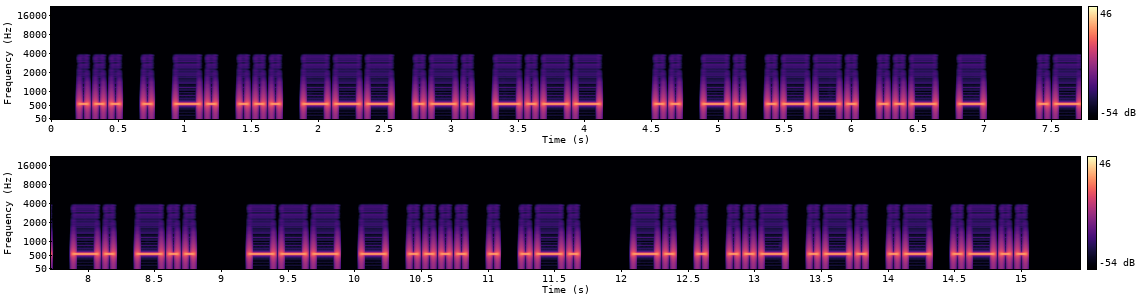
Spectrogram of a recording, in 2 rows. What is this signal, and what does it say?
Morse code, heard as a keyed tone, about 20 wpm, 550 Hz. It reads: SENSORY INPUT AND OTHER NEURAL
